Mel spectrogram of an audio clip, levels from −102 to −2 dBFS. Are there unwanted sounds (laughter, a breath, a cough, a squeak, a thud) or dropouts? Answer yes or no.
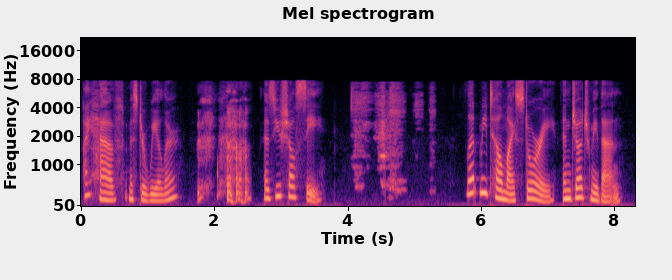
yes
